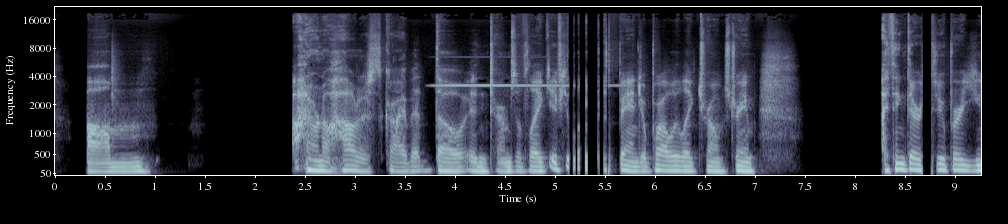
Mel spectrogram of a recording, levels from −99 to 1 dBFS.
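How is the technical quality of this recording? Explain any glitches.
The recording has two kinds of glitch: a thin whistle and two short gaps in the speech.

A feedback whistle runs from 3.69 to 5.85 s, starting after "know how to describe" and lasting until "you'll probably like". It is a thin 3.2 kHz tone sitting well below the speech. It is likely a loudspeaker-to-microphone loop held right at the edge of feedback.

A Bluetooth dropout breaks up the audio from 5.13 to 5.57 s, with about 305 ms silenced in pieces and the longest gap 107 ms. A second dropout removes 91 ms at 8.67 to 8.81 s. The cause is likely late packets on the wireless link: the sound resumes skipped ahead, as if it had kept playing.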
